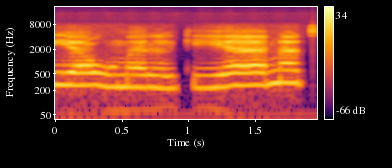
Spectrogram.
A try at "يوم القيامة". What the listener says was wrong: أعمالهم فلا نقيم لهم يوم القيامة not قيامة وزنا. It's not قيامة not كاف. يوم القيامة قاف.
